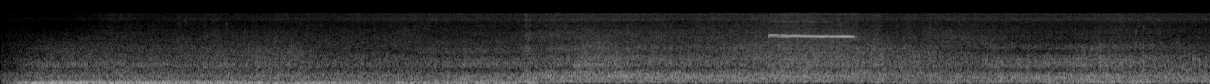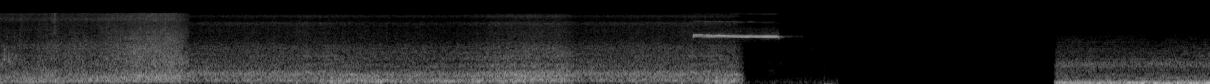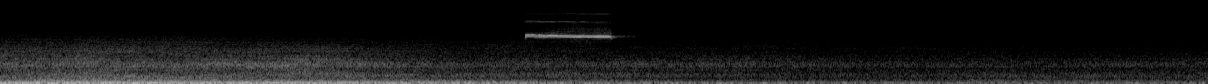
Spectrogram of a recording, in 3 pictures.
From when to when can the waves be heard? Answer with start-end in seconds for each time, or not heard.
0.0-19.6.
